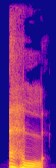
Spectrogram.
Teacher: What's going to happen is a small explosion of air, because you have stopping the air and then releasing all of it at once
